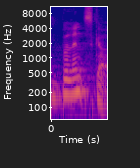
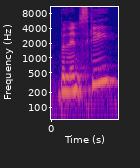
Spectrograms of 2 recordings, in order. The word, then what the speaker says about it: Balinska: of the amount of people that will go like. Balinski, and I'm like, dude, is there an A?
